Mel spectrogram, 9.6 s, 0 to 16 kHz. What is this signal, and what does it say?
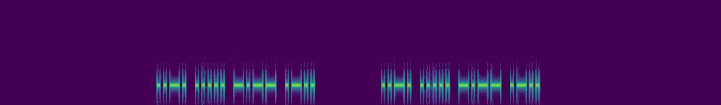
Morse code, heard as a keyed tone, about 27 wpm, 700 Hz. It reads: F5YL F5YL
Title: DXCC-100 Call Signs - 4 Characters - Repeated 2x - 28wpm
